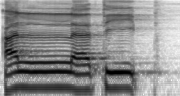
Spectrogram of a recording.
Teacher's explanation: Huruf ti kita panjangkan 2 harokat karena di depannya terdapat ya sukun.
